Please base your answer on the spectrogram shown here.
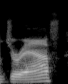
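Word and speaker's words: Jirav: as in Victor but it's pronounced like the animal giraffe I have now I'm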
